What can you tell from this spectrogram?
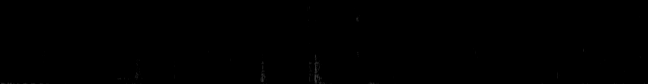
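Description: Faint eating sounds: irregular wet clicks and smacks of closed-mouth chewing and of fingers squeezing curry-soaked rice on a plate.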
